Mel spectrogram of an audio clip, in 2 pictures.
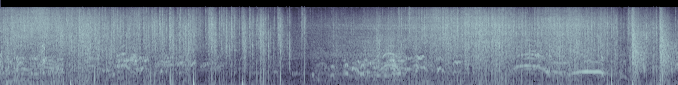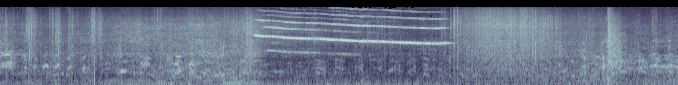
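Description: Firecrackers pop sharply now and then.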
